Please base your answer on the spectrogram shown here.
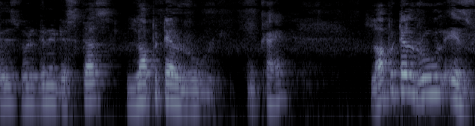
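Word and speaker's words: L'Hôpital: That's how they pronounce this in French, is L'Hopital rule.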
